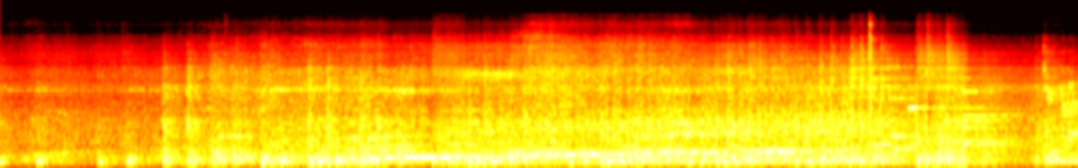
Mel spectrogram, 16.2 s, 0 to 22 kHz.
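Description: JR West 201 series electric train pulling out and accelerating past, with a motor whine that rises slowly in pitch over the rumble of the wheels. Wheels knock and clatter over the rail joints. The sound falls away near the end as the last car clears.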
